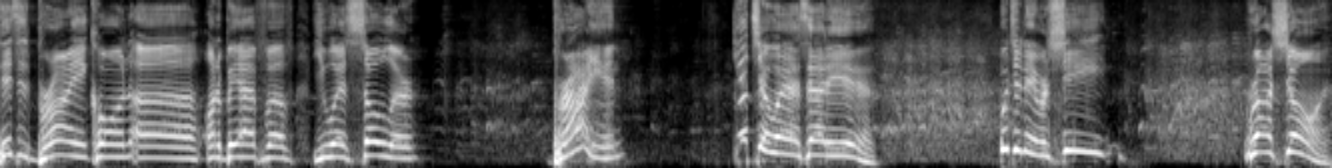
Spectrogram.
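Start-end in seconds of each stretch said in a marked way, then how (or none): 0.0-4.2 cold-call telemarketer voice with "on" drawn out. The speaker imagines his sales call under the name Brian; own imagined telemarketer voice. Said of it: "I can hear myself now".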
